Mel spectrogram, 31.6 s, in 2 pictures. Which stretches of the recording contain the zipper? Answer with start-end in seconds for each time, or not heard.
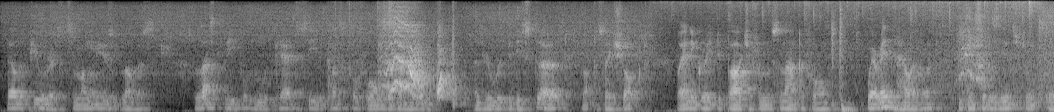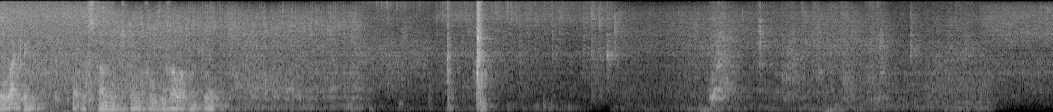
4.9-6.7, 14.0-15.7, 26.4-29.1.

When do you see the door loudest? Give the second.
23 s.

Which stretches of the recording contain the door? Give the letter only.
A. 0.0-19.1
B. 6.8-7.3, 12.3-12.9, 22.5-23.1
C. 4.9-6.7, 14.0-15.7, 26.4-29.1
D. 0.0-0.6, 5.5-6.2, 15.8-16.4
B.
